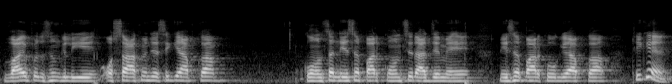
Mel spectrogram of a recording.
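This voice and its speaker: A man coaching exam candidates in Hindi, briskly setting out a study plan and often checking in with "theek hai" and "dosto". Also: on the high side, a little mellow, lo-fi sound. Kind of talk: exam strategy talk.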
